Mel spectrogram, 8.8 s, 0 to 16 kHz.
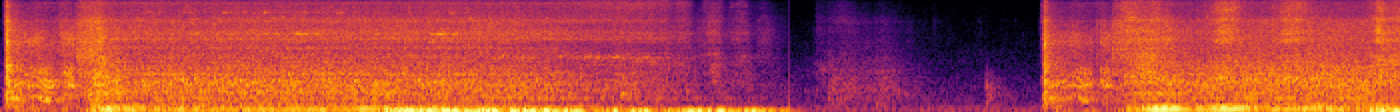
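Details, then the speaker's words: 1965 Ford F250 300 six, parked about 17 years, restarted after tapping the carburetor for a suspected stuck float: catches and runs briefly then dies before recranking; no valve train clatter or rod knock heard; fuel supply fault suspected. "we're either not getting fuel up to the carburetor or float is stuck we're going with the float stuck let's just tap on it"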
